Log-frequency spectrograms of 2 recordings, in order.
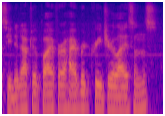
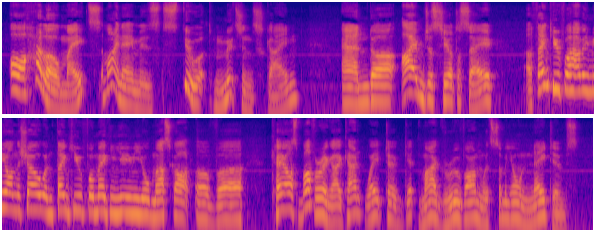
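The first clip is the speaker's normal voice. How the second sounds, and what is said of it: Put-on British accent. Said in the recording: “He should be British. Can you do a British accent? ... Graf Draf should be British.”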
